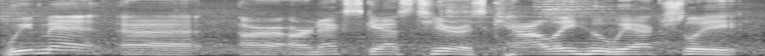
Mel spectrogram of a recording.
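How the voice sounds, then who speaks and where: A man's voice: fairly high pitch, normal speed. A middle-aged man hosting a podcast in a casual, jokey, bantering way. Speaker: podcast host. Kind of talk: casual chat. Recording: crowded convention floor, chatter behind.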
